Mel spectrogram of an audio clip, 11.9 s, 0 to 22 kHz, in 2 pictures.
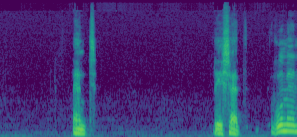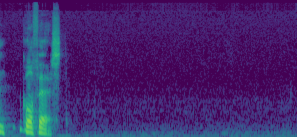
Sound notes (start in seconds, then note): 7.4 pauses 6 seconds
